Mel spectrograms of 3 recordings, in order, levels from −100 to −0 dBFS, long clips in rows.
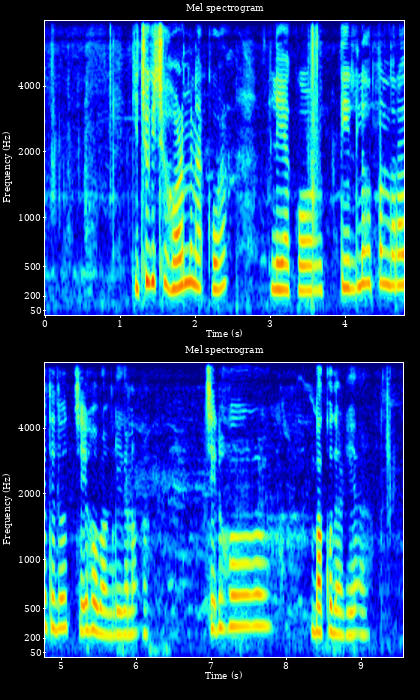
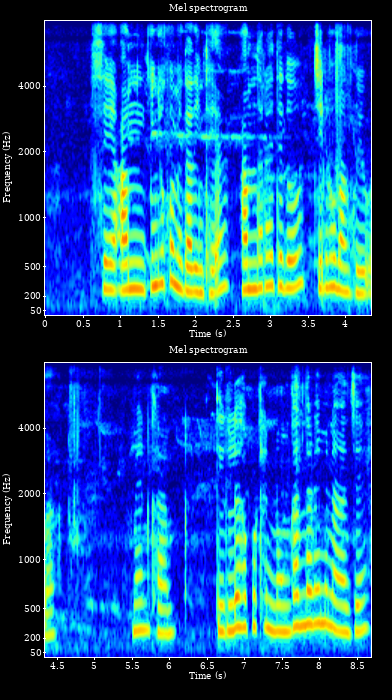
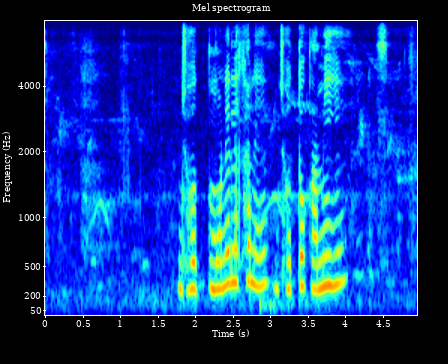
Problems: background sounds at intervals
